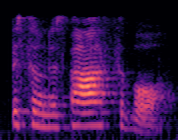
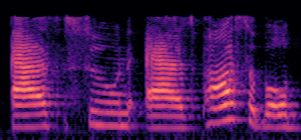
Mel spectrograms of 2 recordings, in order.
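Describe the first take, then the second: First: The vowel in 'as' is reduced to uh. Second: The vowel in 'as' is full and clear. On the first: The speaker calls it right. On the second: The speaker calls it wrong.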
